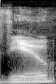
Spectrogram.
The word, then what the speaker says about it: Vue: Is it supposed to be Vue? But Vue E. And now you you're on Alpine.js. Okay. Nyx, you hate doing webdev, but it sure pays the bills. That's what it sounds like. Maybe I'm in the wrong Maybe I'm in the wrong business. It is view.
